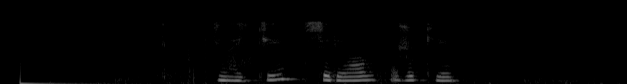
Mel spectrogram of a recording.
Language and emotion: Russian, neutral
